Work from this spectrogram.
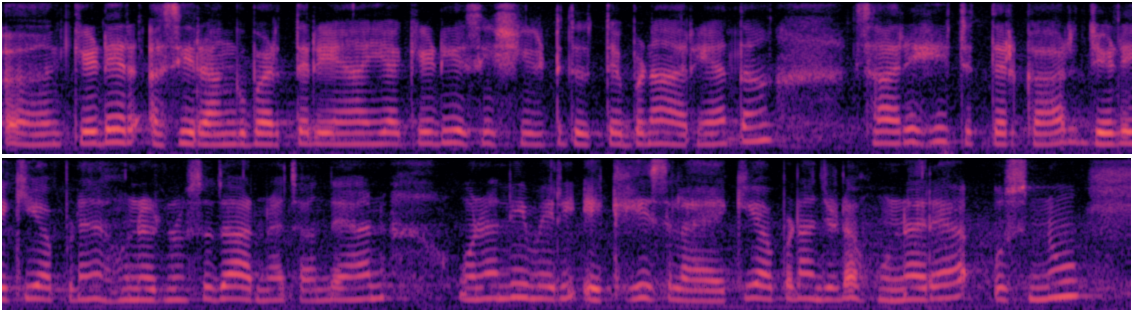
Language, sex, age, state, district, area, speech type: Punjabi, female, 18-30, Punjab, Shaheed Bhagat Singh Nagar, rural, spontaneous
